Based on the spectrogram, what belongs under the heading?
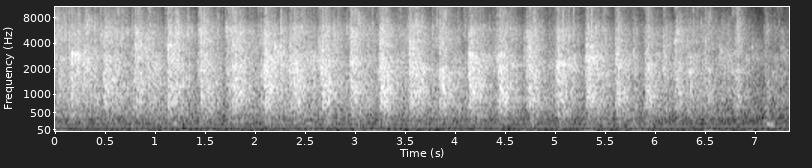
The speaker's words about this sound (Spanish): ¿Cuántos le dan gracias a Dios por Argentina? Denle un aplauso al cielo.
